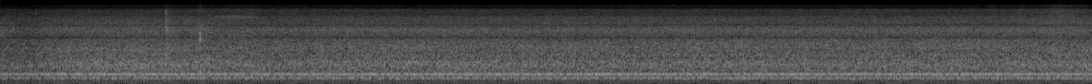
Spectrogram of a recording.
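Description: Steady room-tone hiss with a low, even hum tone under it, unchanging throughout.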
